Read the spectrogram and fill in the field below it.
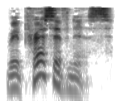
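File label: "repressiveness", British English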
